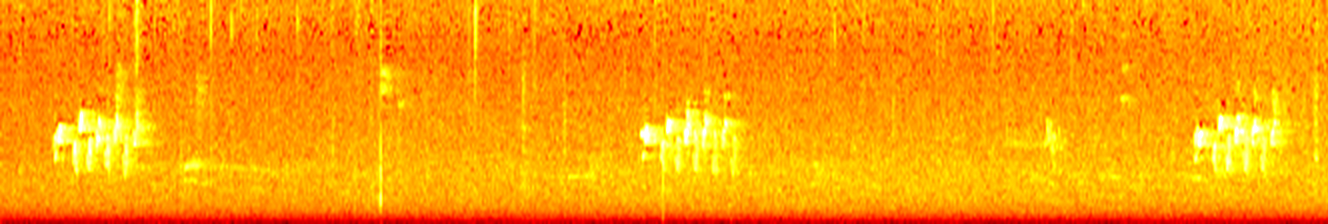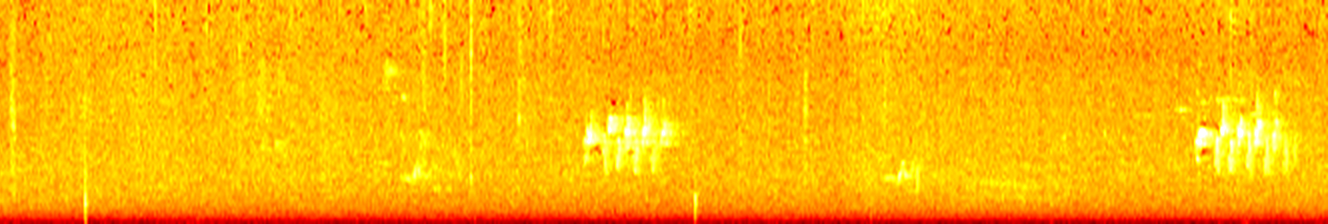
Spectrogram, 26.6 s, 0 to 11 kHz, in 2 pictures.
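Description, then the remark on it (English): A single forty-spotted pardalote, perched in a nearby tree on South Bruny Island on Noonanny country, calls in short, repeated bursts about every six seconds, fairly close, over a steady hiss of rain and wind on a rainy, windy day. “It's a rainy and windy day, and a single 40-spotted pardalote is perched in a nearby tree.”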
